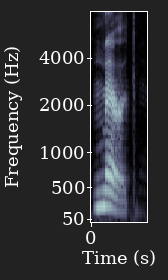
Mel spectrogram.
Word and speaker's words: Merrick: I get it off how do you pronounce it Merrick like America you couldn't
